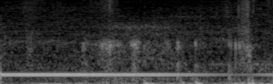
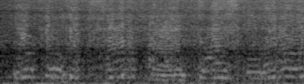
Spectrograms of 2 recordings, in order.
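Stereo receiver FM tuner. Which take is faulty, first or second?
second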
